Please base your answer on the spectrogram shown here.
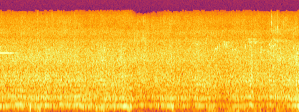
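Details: Low, continuous humming of honey bees flying close around a GoPro set less than a foot from their hive entrance during sunny February days, with small landing thumps and a faint high whistle at the start.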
